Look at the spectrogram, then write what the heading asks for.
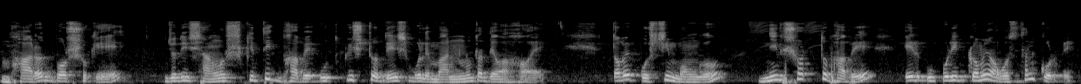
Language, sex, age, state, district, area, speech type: Bengali, male, 30-45, West Bengal, Paschim Bardhaman, urban, spontaneous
